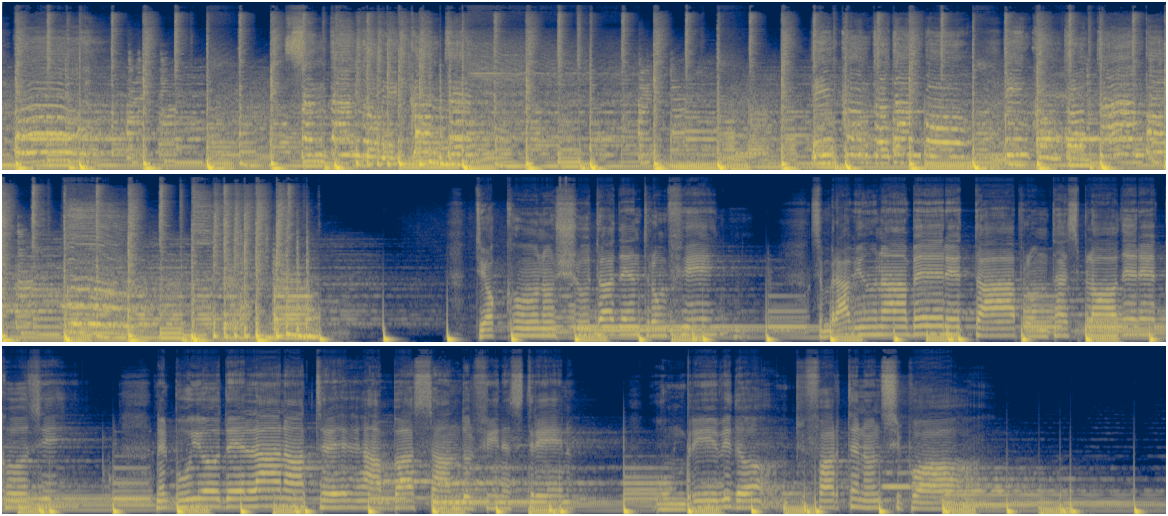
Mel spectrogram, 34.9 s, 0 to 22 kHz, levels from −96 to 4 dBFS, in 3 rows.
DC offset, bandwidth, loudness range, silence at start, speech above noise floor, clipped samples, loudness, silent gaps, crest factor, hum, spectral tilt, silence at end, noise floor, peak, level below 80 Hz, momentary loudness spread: under 0.1%; 17.5 kHz; 6 LU; 0 s; 35 dB; under 0.1%; -15 LUFS; none; 14 dB; none; -6 dB/octave; 0.05 s; -50 dBFS; 0 dBFS; -18 dBFS; 9 LU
